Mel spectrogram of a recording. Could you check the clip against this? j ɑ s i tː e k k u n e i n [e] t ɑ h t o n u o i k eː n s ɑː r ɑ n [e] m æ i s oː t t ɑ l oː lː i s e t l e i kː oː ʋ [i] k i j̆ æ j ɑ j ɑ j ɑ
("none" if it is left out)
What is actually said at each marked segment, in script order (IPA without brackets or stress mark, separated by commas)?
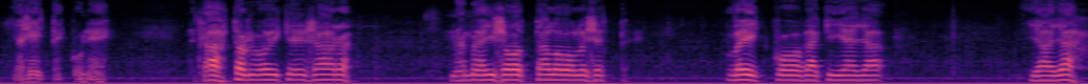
e, æ, æ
